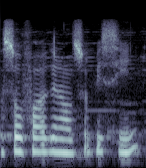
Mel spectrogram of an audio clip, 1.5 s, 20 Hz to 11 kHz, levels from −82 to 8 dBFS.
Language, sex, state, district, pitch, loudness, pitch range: English, female, Assam, Kamrup Metropolitan, 245 Hz, -16 LUFS, 240-255 Hz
